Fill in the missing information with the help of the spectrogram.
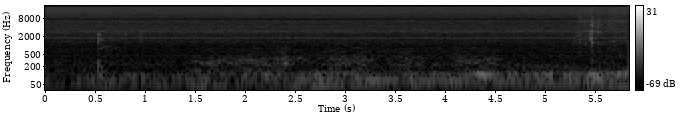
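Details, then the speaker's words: Faint, low, rough rumbling with each slow breath under a steady room hum: a Yorkie sleeping underneath something, snoring. "Do you hear that snoring? Oh, that's my Yorkie underneath there, Archie."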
